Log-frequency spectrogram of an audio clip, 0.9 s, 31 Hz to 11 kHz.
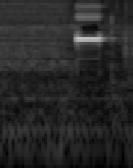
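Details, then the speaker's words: Philips Trilogy home ventilator: single short high-pitched beep after holding the right key for 5 seconds, confirming the settings menu has unlocked; ventilator unlock beep. "To get into your settings, you're going to want to hold down the right key, and it says hold for 5 seconds until it unlocks."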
